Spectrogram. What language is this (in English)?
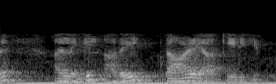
Malayalam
